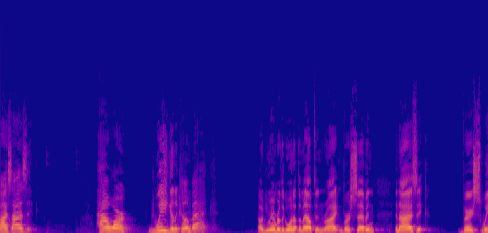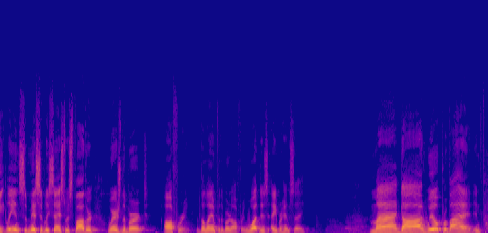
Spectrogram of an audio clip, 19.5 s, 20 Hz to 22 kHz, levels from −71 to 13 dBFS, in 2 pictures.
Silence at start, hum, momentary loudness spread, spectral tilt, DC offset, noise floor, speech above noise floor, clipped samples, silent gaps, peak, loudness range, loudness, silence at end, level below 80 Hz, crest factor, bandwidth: 0 s; none; 14 LU; -5 dB/octave; under 0.1%; -62 dBFS; 46 dB; under 0.1%; none; -2 dBFS; 5 LU; -16 LUFS; 0 s; -50 dBFS; 16 dB; 13 kHz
